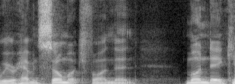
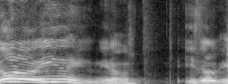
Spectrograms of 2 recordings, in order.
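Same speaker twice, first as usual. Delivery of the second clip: imitating Sergey. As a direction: vouch for your friend in a pitched-up Russian accent. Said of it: "Sergey comes, he's like".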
